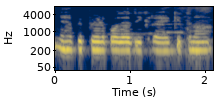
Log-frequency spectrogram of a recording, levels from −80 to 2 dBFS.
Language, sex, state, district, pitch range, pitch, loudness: Hindi, female, Bihar, Araria, 205-215 Hz, 210 Hz, -14 LUFS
